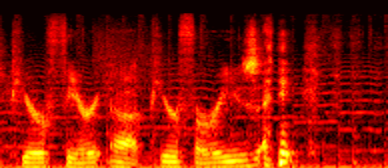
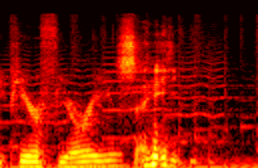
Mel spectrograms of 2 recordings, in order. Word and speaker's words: Pure Furies: I keep mispronouncing the name of her song as Pure Furries. Even though I'm pretty sure it's supposed to be Pure Furies.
